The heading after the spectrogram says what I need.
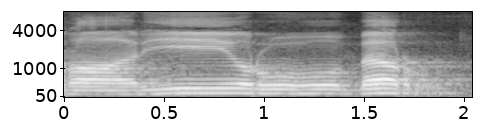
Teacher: Hati-hati huruf ra memiliki sifat tafkhim atau tebal. Kadang dia tebal, kadang dia tipis.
